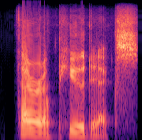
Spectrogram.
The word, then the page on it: therapeutics: American English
